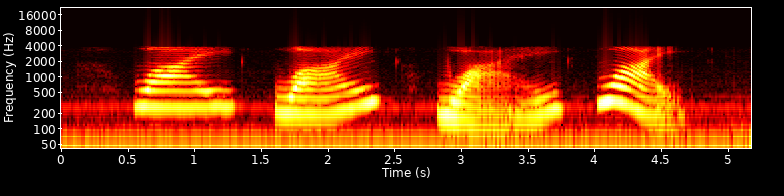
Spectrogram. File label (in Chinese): "wai", Chinese pronunciation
